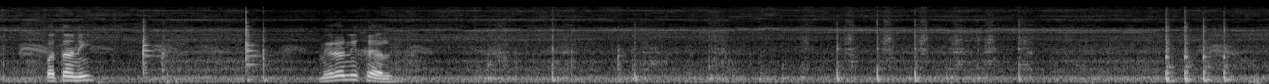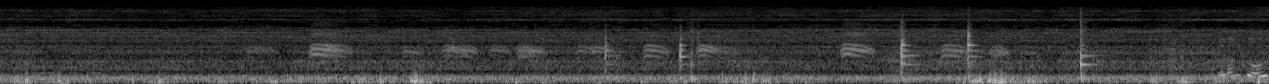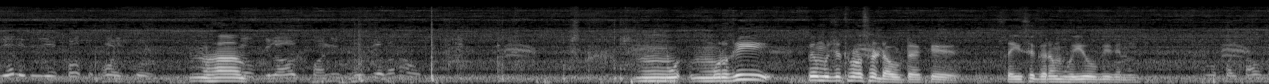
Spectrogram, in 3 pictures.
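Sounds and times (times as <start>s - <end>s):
bird calling in short cries: 0.2s - 1.7s, 15.2s - 20.0s, 21.1s - 21.5s, 22.1s - 22.8s, 30.4s - 31.6s
steady low rumble: 18.4s - 25.6s.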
